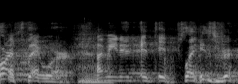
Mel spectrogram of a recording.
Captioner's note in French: laughter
